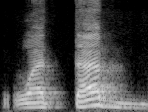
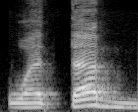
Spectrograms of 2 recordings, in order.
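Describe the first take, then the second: The two takes are said the same way.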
